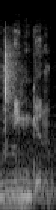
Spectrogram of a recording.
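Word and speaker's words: 人間: But it's pronounced ningan and it means human.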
